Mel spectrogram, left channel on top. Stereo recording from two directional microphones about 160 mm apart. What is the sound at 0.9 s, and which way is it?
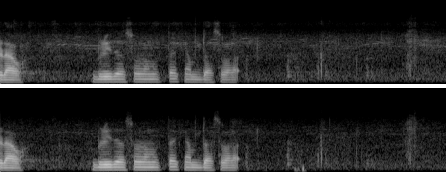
Speech, 40° right (ahead or behind).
